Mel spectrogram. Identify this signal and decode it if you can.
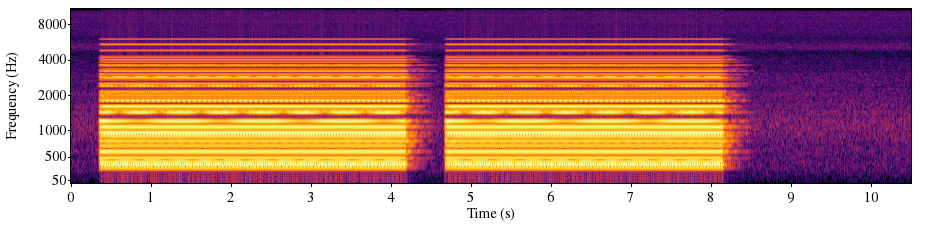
Train horn signal, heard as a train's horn, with room echo. 2 long. On North American railways: brakes released, proceed.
